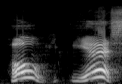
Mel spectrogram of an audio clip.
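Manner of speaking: high, loud, effusive agreement; emphatic assurance. Acted. Mockingbird emphatically confirms praise.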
